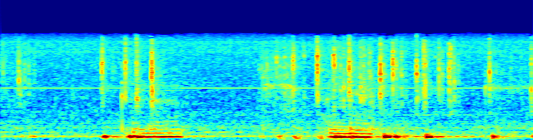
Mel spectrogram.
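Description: Typing on a computer keyboard: irregular keystroke clicks as a short line of text is entered.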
